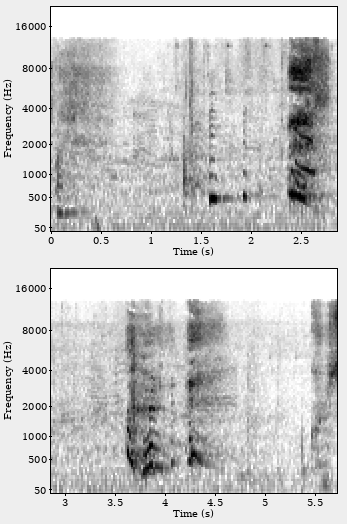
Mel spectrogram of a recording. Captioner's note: laughing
